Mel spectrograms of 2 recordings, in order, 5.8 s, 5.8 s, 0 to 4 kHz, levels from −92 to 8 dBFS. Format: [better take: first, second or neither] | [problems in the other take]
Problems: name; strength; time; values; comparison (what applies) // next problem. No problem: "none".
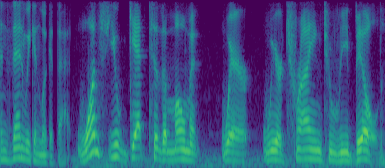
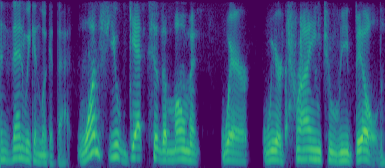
first | noise reduction (neural mask model Resemble Enhance denoiser)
